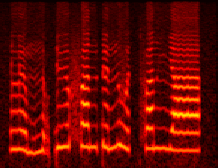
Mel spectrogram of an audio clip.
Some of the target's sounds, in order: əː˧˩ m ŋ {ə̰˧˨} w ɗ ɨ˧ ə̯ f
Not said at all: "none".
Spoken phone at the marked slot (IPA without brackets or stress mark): ə̰˧˨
